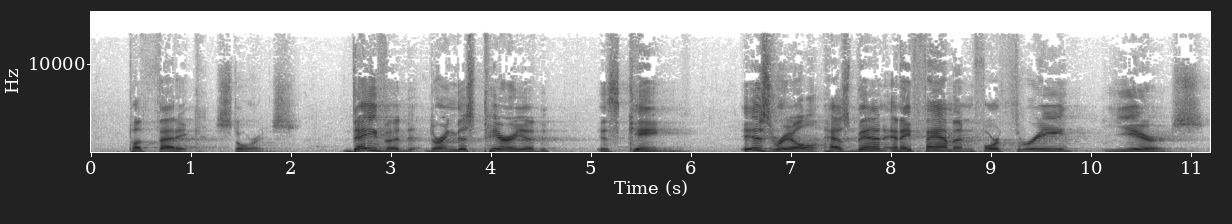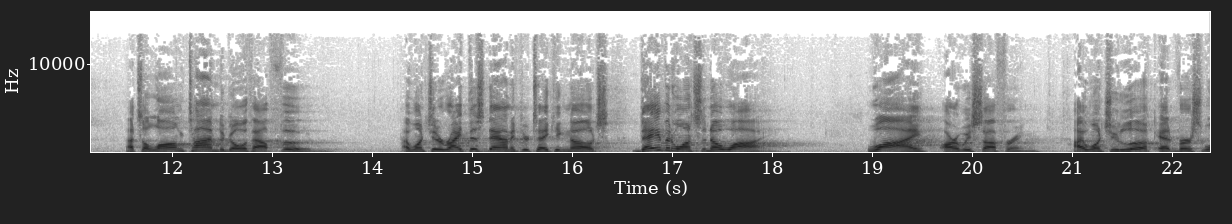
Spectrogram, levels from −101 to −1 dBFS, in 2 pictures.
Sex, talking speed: male, 140 wpm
